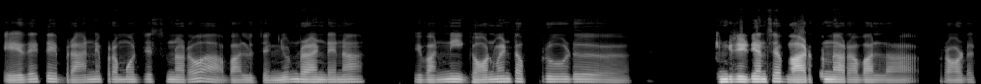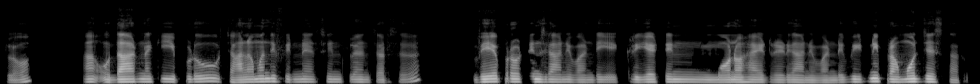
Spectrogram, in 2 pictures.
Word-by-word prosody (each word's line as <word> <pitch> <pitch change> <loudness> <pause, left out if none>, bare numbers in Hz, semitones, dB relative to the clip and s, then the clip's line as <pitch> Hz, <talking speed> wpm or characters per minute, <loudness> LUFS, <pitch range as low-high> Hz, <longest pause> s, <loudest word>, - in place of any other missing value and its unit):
ఏదైతే 125 +6 0 0.2
బ్రాండ్‌ని 110 +3 -1
ప్రమోట్ 115 0 -2
చేస్తున్నారో 115 +1 -3
ఆ - - 0 0.2
వాళ్ళు 105 0 -3
జెన్యూన్ 105 +4 -1
బ్రాండేనా? 115 0 +1 0.7
ఇవన్నీ 110 +4 +1 0.2
గవర్నమెంట్ 125 +5 +2
అప్రూవ్‌డ్ 120 0 -3 1.4
ఇంగ్రీడియెంట్స్ 125 +1 +8 0.2
వాడుతున్నారా 110 0 +5
వాళ్ళ 105 -1 -1 0.6
ప్రోడక్ట్‌లో. 105 +1 -6 0.7
ఆ - - +2 0.2
ఉదాహరణకి 125 +3 +2
ఇప్పుడు 125 +2 -3 0.3
చాలా 105 +2 0
మంది 135 +1 +2
ఫిట్నెస్ 120 0 -6
ఇన్‌ఫ్లుయెన్సర్స్ 115 -2 -8 0.8
వే 125 - +6 0.2
ప్రోటీన్స్ 125 -2 0
కానివ్వండి, 115 -1 -5 0.3
క్రియేటిన్ 115 +1 -1 0.4
మోనో 110 +1 +2
హైడ్రేట్ 105 -1 -3
గానివ్వండి 100 0 -4
వీటిని 140 +4 +1
ప్రమోట్ 125 +2 +3
చేస్తారు. 110 -4 -4
115 Hz, 100 wpm, -23 LUFS, 110-120 Hz, 1.4 s, ఇంగ్రీడియెంట్స్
